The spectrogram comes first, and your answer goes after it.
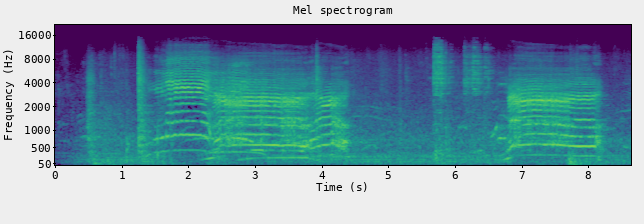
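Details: Boer goat buck, a father goat on a farm that makes many different sounds: two long, loud, wavering bleats, each about one and a half seconds, separated by short noises, with a person talking nearby.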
